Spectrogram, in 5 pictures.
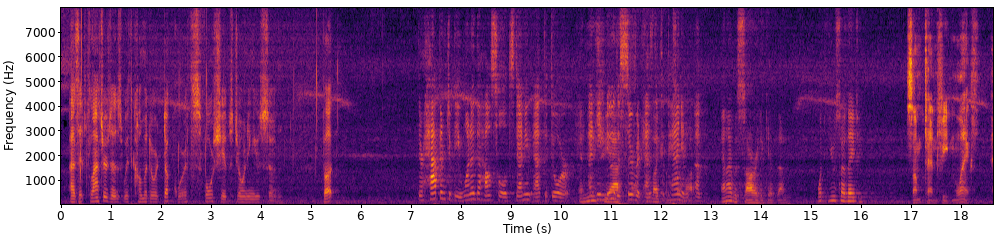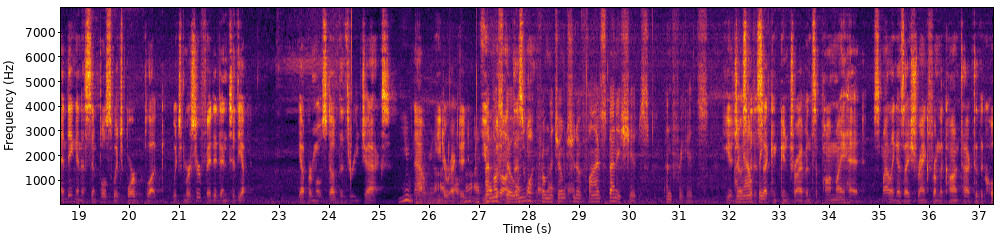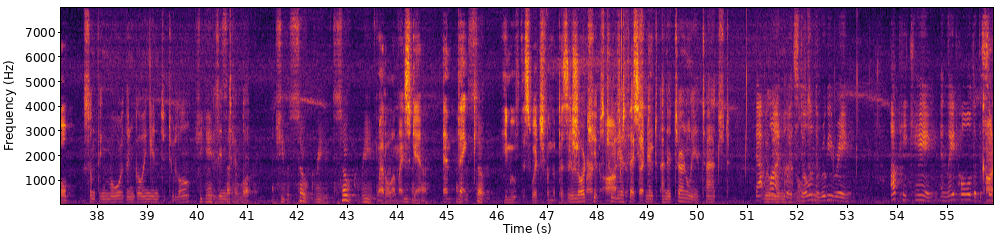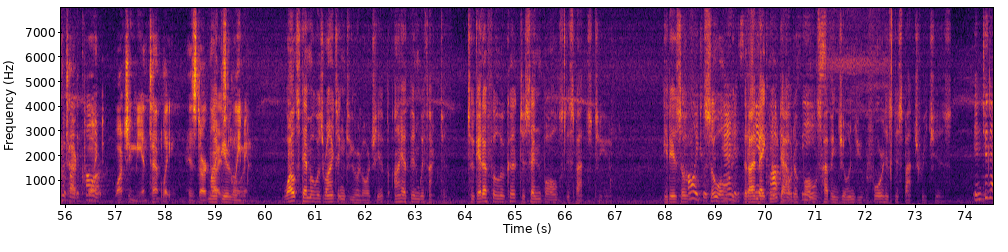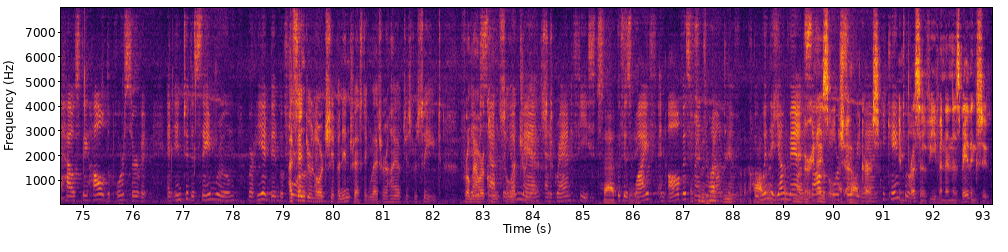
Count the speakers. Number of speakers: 4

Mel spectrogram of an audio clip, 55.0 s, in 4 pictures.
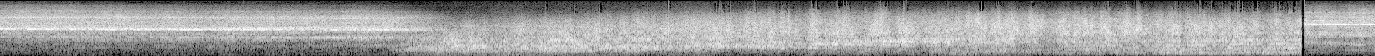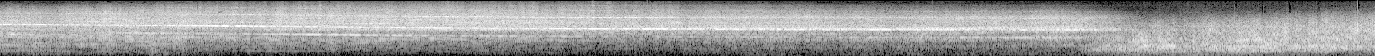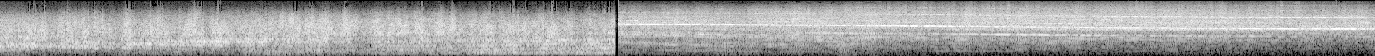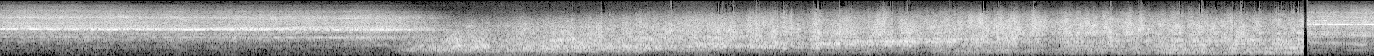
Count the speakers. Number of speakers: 0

